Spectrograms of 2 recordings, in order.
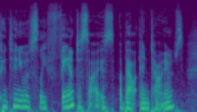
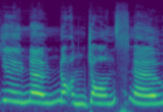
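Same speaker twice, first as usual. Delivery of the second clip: shrill and loud, "Snow" dragged out; 9 semitones higher, 11 dB louder than usual. Talking about Game of Thrones, the speaker tries a terrible Game of Thrones impression. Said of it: "that was a terrible impression".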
